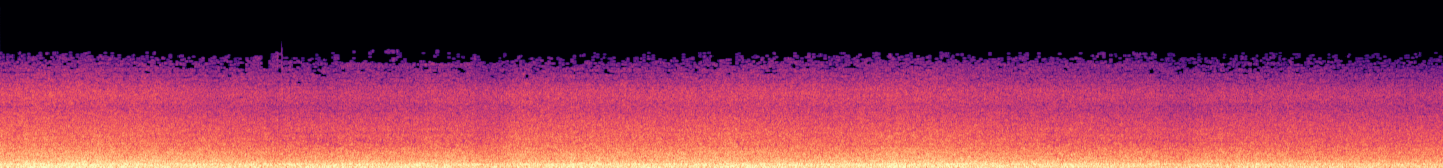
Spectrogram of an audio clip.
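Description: Waves break and wash onto a shore.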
